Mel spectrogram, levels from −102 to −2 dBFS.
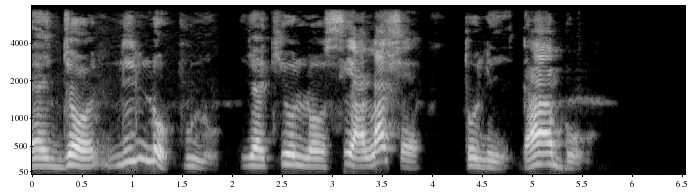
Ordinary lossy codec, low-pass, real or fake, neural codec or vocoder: none; 7.2 kHz; fake; codec, 16 kHz, 8 kbps, FreqCodec, larger model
